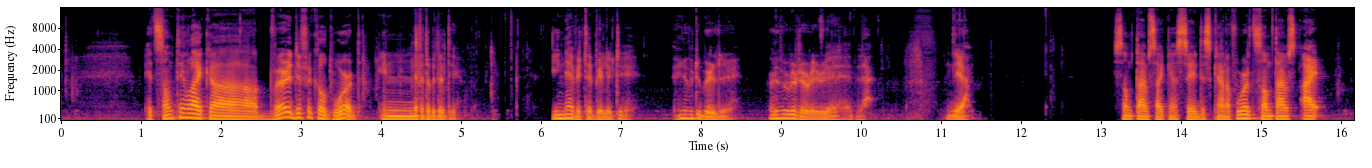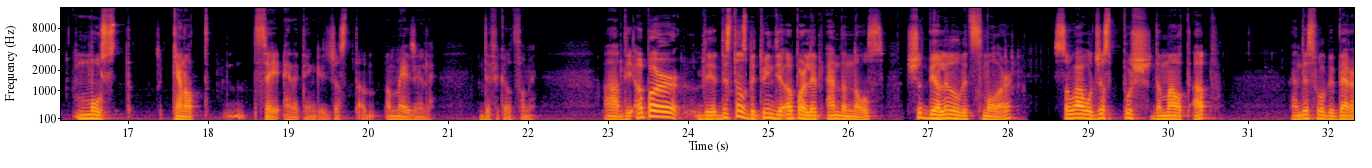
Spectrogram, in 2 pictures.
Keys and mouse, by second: 1.9-3.4 alt+shift+right drag, 3.4-6.7 alt+drag, 3.7 1, 5.1-6.3 typing, 10.1-14.6 ctrl+alt+drag, 12.1 x, 15.1-21.2 alt+right drag, 16.0 1, 21.2-32.3 ctrl+alt+drag, 27.0-28.1 typing.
